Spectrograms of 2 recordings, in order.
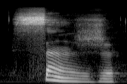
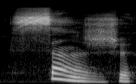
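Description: Both takes have the same delivery.

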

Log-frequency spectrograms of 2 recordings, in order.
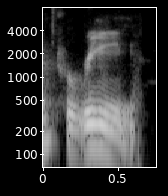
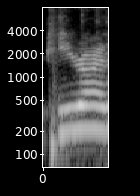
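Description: First: "Perine" as puh-REEN, long ee at the end; alternative pronunciation. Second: "Pirine" as PEE-ryne, long eye in the second syllable; first pronunciation option. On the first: Card breaker offering the other option, "Perine" as puh-REEN. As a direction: say "Perine" to rhyme with "green". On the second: Card breaker unsure of a player's name, "Pirine" as PEE-ryne. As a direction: say "Pirine" to rhyme with "fine". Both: Shown as a demonstration. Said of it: "Is it Pirine or Perine?".

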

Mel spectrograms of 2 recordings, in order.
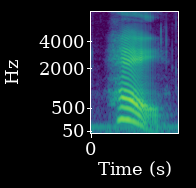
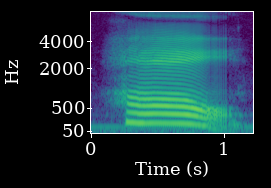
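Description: First: Said in the usual way. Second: "hey" stretched from open eh into ee; long "hey" with a dropped-jaw start; drawn-out diphthong. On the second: Shown as a demonstration. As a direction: slowly glide through both halves of "hey". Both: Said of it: "drop your jaw enough for the first half".

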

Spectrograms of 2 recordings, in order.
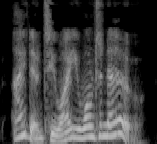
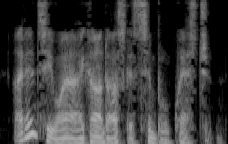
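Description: First: Higher, louder, indignant rise; sharp retort. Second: Said in the usual way. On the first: A narrator's reading. Judith retorts to her father, higher and indignant. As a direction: throw his question back.

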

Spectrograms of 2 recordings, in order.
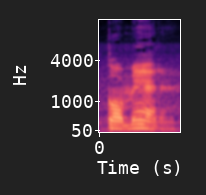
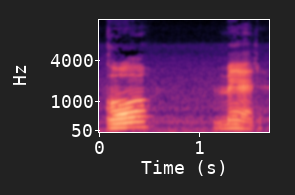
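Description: First: Said in the usual way. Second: Comer broken into CO, pause, MER; split into syllables. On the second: Shown as a demonstration. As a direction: say Comer one syllable at a time. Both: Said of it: "Two syllables".

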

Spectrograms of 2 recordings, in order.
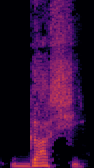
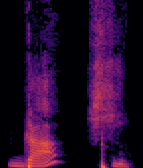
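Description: First: Said in the usual way. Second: GASI split as GA, pause, SI; measured GA... SI; syllable by syllable. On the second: Shown as a demonstration. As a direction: clap out "gasi" in two beats. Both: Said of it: "wyklaskiwali sylaby w poszczególnych wyrazach".

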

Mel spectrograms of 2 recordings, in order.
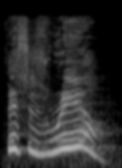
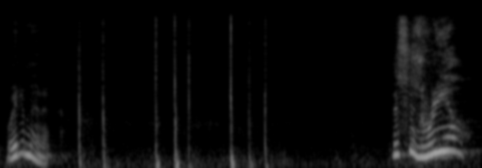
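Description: First: Higher, slower, emphatic exclamation; astonished realisation. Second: Softer, hushed voicing of disbelief; dawning realisation. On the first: Retold or imitated. Peter realising he is free, amazed emphatic cry. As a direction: stretch it out as the truth lands. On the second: Peter to himself outside the prison, quiet realisation. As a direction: let it dawn on you quietly.

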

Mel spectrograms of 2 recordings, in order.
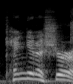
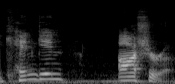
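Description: First: Kengan with a clear n, Ashura as uh-SHOO-ra; high-pitched model of Ashura, stressed on the middle syllable; correct pronunciation. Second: Ashura stressed up front, AH-shura; mistaken pronunciation. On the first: Co-host correcting the host, careful pronunciation of Kengan Ashura. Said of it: "Can you just say it correctly?". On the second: Co-host trying to correct the host, slipping into AH-shura. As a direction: say Ashura with the weight on the first syllable. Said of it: "you have me saying it wrong now". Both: Shown as a demonstration.

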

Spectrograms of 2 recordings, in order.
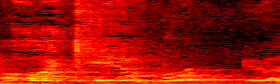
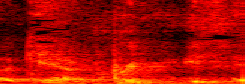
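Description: First: Much higher, soft, gasping cry of dismay; mock heat shock. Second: Whispered and laughing, out of air; breathless laughing whisper. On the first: Cruise tourist hit by humid air, gasping high. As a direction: stagger out into the heat. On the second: Retold or imitated. Cruise tourist wilting in the heat, whispering breathlessly. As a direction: fade to a gasping whisper. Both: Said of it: "and you're like".

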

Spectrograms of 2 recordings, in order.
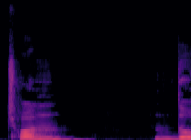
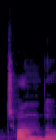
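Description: First: ছন্দ stretched very slowly into two beats; ছন্দ said very slowly as two separate parts; split into syllables. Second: Said in the usual way. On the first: Shown as a demonstration. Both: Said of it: "দুটি দল".

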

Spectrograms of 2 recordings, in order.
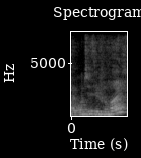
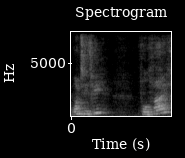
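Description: First: Rapid count, words run together; quick run-together count. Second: Slow, spaced-out count; slow counting with pauses. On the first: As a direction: rattle off the count fast. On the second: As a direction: count it out slowly, beat by beat. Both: Shown as a demonstration. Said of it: "play around with the tempo".

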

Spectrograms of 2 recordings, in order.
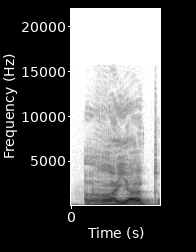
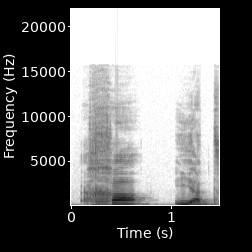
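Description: First: R à la place du CH dans rayat; chet mal prononcé. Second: CH de Chayat frotté, plus près de la bouche; chet correct. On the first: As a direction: dis rayat avec un R de gorge fautif. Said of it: "Et pas rayat". (« rayat » avec un R au lieu du chet) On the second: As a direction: Chayat avec un CH net, ni R ni H. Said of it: "Prononcez bien le chet". (« Chayat » avec un chet bien frotté) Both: Shown as a demonstration.

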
